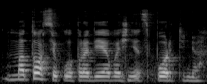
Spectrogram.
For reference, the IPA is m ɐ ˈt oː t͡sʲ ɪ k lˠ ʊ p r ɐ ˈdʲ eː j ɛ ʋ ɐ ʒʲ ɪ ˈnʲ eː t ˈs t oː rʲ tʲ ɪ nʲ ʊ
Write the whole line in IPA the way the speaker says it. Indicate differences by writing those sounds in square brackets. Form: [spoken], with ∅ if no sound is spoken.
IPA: m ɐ ˈt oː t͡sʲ ɪ k lˠ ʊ p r ɐ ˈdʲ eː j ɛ ʋ ɐ ʒʲ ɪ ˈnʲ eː t ˈs [p] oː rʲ tʲ ɪ nʲ ʊ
